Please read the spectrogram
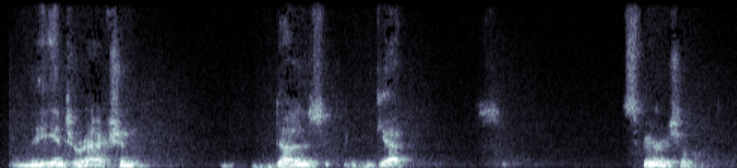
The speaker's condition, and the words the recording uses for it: Aphasia. It's obviously much harder to weave together a complex story with lots of different threads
